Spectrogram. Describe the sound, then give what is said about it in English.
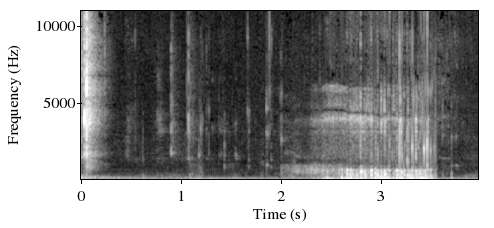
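Someone takes a wet sip of a grapefruit-flavored drink: a few small mouth clicks, then a steady slurping draw lasting about a second before it stops. No one speaks. “All right, champion sip in 3, 2.”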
